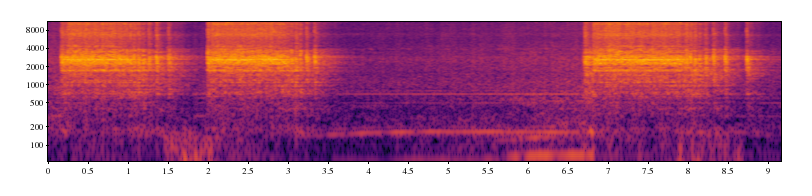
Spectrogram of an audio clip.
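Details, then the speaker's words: Toshiba AW-A750ST washing machine on dry spin: motor runs but the tub does not turn, with harsh rattling clacks over a low hum; worn plastic clutch gear set slipping. "แต่เปลืองมันดังแกรกนะครับอาการนี้ครับเกิดจากนะครับชุดเฟืองคลัตช์นะครับ"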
